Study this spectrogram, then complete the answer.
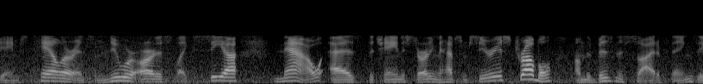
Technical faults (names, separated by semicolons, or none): none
